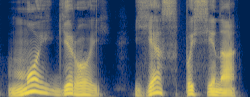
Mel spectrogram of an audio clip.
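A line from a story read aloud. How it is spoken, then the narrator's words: Young woman's exclamation. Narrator (Russian): Девушка, которую звали Урсула, воскликнула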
